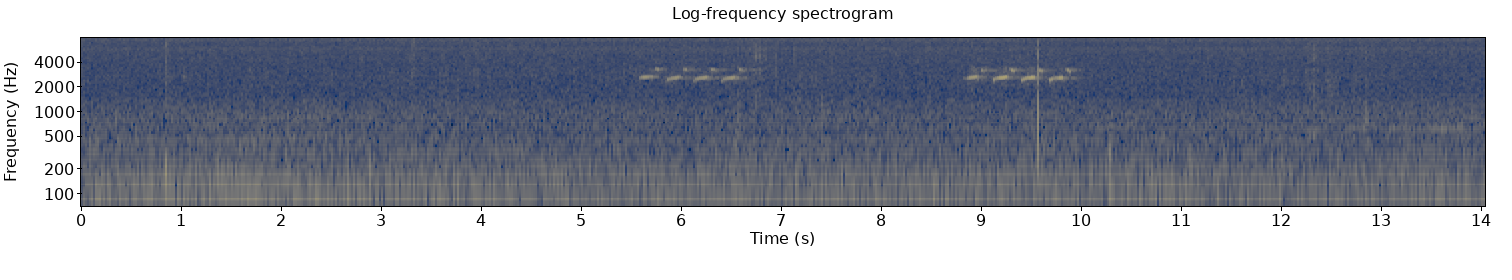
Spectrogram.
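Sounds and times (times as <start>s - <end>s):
low background rumble: 0.0s - 14.0s
bird chirping: 5.5s - 6.9s, 8.8s - 10.1s.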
